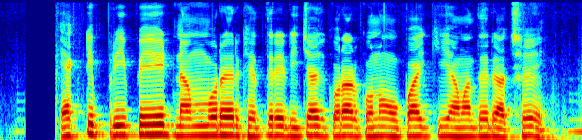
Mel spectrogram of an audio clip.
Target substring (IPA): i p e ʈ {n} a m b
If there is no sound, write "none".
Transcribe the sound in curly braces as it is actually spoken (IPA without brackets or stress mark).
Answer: n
